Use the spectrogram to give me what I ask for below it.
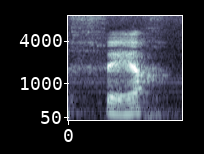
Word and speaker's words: faire: O verbo no infinitivo, faire, esse R no final ele tem uma pronúncia, faire, e o particípio fait.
